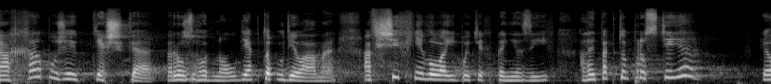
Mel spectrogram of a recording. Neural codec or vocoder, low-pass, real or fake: codec, 32 kHz, 1.9 kbps, SNAC; 14.4 kHz; fake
